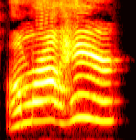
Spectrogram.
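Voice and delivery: high horse voice answering; snorting horse. Acted. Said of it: "snorted Mister Brown".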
